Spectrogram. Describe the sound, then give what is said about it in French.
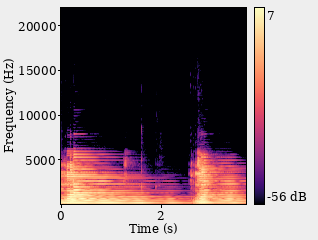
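An A major chord rings out under a slow sine-wave tremolo, its volume swelling and dipping gently. The chord is struck again partway through and keeps sustaining richly. “si je plaque un accord de La majeur avec une sinusoïde très peu serrée.”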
